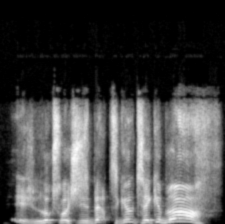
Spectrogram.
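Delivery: put-on South African accent. A speaker quotes one of their teachers: South African accent. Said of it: "in his South African accent".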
